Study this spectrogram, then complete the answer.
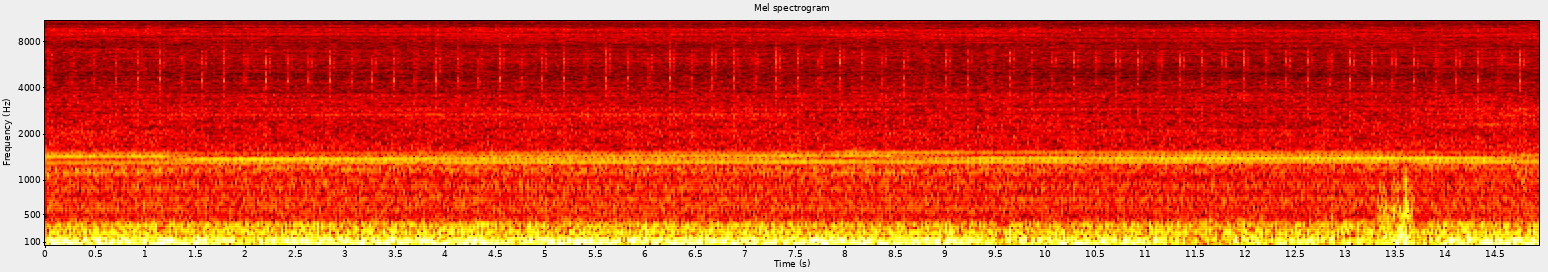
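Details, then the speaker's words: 5kW Chinese diesel heater on 3 bars, outdoors at about 9–10 °C: quick, perfectly even dosing-pump ticking over a steady fan hum and burner rumble. The pump runs fast as expected, with no smoke. "I know the pump should be pumping that fast, but we've still got no smoke."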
